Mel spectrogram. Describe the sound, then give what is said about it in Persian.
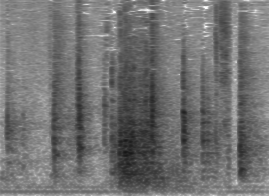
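Knocking on a door: several dull, moderately loud thumps in an uneven rhythm, broken by a longer rumbling thud midway, with no voices. “یه دفعه دیگه در بزن. کیه؟”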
